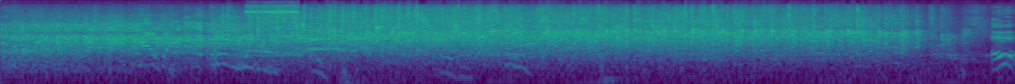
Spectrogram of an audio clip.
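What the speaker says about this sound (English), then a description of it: "the applause absolutely floored Kenneth Williams." Sustained, dense audience applause fills the room, loud and steady throughout, with scattered laughter and chuckles mixed in before fading near the end.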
